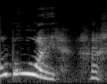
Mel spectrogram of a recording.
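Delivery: cartoon voice, way up high and loud. Explaining what their voice sounds like when they talk any higher, in a Mickey Mouse voice. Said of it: "I sound like Mickey Mouse".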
